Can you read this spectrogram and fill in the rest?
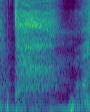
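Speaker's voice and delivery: breathless gasp between sung lines; a bloated singer gasping for air; gasping for breath. Retold or imitated. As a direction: gasp as if too full to sing. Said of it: "like, in between lines".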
